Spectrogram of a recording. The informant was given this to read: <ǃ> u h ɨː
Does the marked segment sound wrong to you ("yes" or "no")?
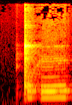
no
